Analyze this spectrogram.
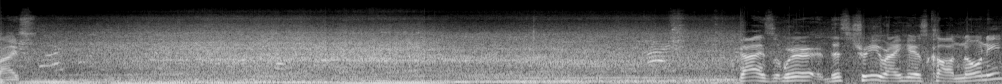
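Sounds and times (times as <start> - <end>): road traffic noise: 0.0 - 10.0
vehicle engine humming: 0.0 - 10.0.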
